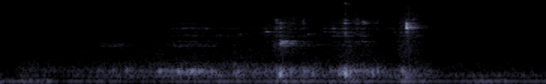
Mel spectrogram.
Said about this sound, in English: Oh, I forgot that I have my coffee in here. I'm going to take a little sip of coffee.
